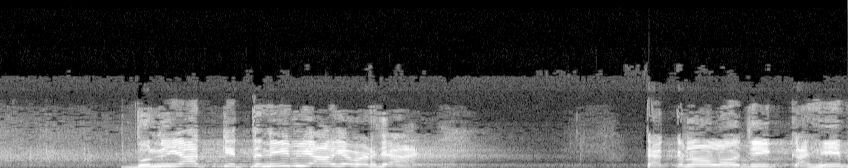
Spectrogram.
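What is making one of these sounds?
An elderly man speaks with animation through a microphone and loudspeakers.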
